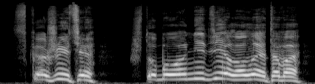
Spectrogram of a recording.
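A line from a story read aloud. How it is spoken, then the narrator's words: Pleading. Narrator (Russian): взмолился Костенбаум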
